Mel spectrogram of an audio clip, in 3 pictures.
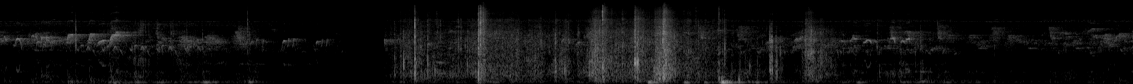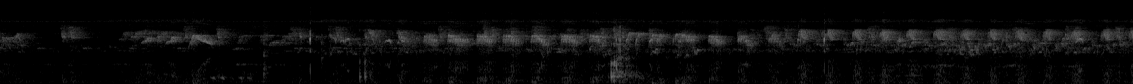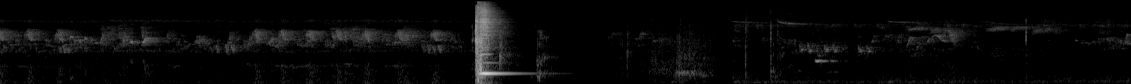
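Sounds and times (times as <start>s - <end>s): small birds chirping: 0.0s - 27.4s, 28.6s - 33.9s
loud sharp crack: 27.4s - 28.0s.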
